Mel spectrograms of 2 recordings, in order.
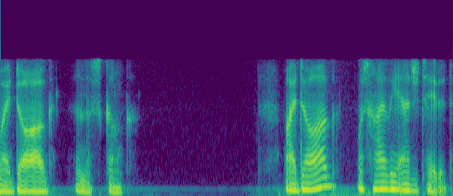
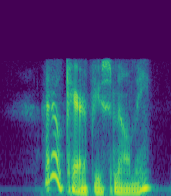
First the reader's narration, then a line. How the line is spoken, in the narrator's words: it says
